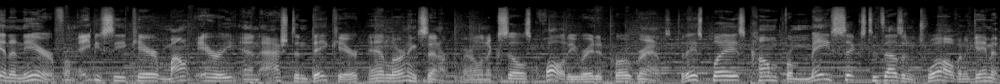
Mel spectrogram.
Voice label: kids Call spot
